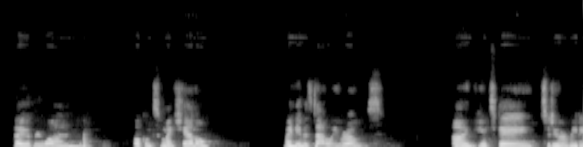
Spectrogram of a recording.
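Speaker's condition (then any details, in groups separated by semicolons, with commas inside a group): No condition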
